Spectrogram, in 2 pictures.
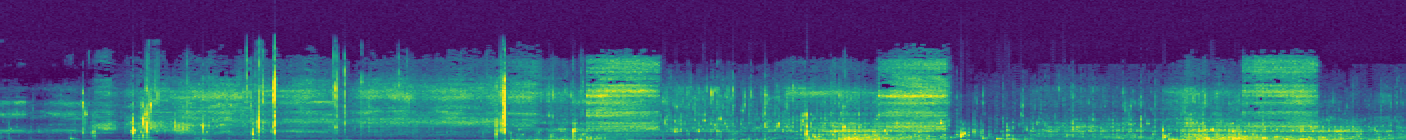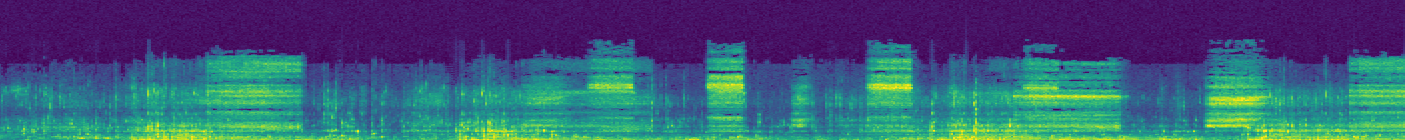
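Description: Splashing at the surface for the first few seconds, then a scuba diver breathing through a regulator underwater: a short hissing inhale followed by a low rumble of exhaled bubbles, repeating about every three to four seconds.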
